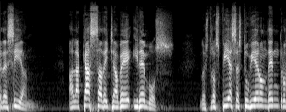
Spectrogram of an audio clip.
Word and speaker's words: Yahvé: De ahí viene el nombre, o por eso yo pronuncio Yahvé, que es el original hebreo de Dios, el Padre.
